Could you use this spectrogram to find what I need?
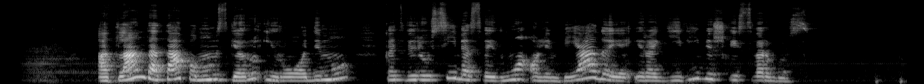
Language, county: Lithuanian, Panevėžys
